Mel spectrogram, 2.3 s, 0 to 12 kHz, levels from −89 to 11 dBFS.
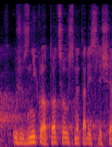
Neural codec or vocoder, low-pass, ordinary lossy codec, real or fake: none; 10.8 kHz; AAC, 32 kbps; real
